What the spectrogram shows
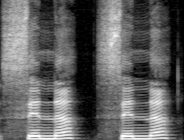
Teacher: Sinner, tip of the tongue goes up.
